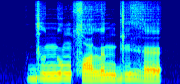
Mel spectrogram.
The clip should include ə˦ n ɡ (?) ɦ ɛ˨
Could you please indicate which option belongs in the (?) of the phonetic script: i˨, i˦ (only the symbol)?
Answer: i˦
